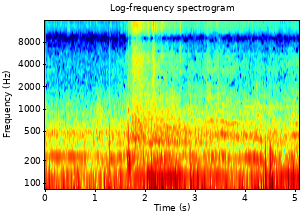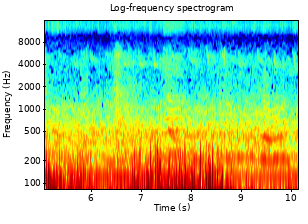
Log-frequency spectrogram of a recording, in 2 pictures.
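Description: Honeybees buzzing as a crowd on the comb of an open hive, a steady low hum that swells somewhat louder in the second half.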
